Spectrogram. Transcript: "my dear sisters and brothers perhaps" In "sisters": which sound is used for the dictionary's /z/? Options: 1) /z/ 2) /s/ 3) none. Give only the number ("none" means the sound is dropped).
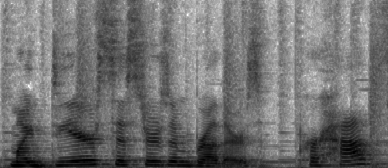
1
